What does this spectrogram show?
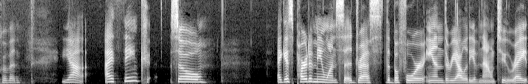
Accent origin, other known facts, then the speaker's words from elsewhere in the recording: Virginia Beach, Virginia, United States; moved away as an adult; now in Littleton, United States; I'm originally from Virginia Beach, Virginia.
